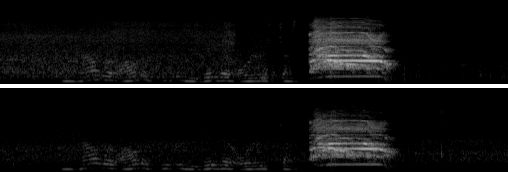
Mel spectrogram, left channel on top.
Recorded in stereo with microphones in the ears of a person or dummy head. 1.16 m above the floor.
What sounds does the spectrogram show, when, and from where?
0.6 s a man speaking: 85° left, 3 m
3.1 s a scream: 55° left (ahead or behind), 1.1 m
